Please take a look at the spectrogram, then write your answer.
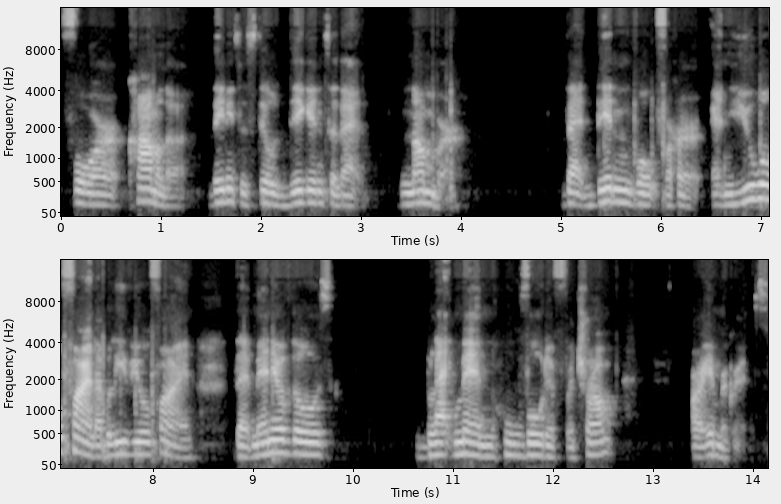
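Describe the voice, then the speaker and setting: A woman's fairly low voice with a Jamaican accent, fairly slow pace, fairly even intonation, and long, frequent pauses. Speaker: talk show co-host. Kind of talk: casual discussion.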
